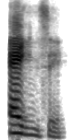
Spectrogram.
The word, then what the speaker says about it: Heinze: ¿Cómo se pronuncia el apellido de el gringo Heinze? sería Heinze. Bueno, él, un día le preguntaron y dijo que es Heinze. Yo Claro, dije, no bueno, nombra la H.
